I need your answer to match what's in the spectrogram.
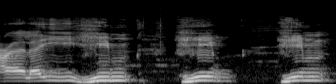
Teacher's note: সিরাতাল্লাযীনা আন'আমতা আলাইহিম, আন'আমতা আলাইহিম, অনেকে হিম নাকে দেয়, অনেকে আলাইহিম হিম নাকে দিয়ে পড়ে, এটাও ভুল, আমরা নাকে দিব না।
